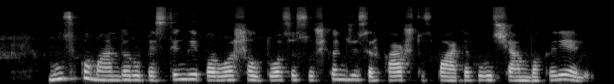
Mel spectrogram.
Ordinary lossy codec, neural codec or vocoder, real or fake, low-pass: Opus, 32 kbps; autoencoder, 48 kHz, 128 numbers a frame, DAC-VAE, trained on Japanese speech; fake; 14.4 kHz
